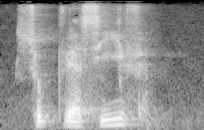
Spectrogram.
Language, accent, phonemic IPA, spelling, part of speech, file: German, Austria, /ˌzupvɛʁˈziːf/, subversiv, adjective, De-at-subversiv.ogg
- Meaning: subversive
